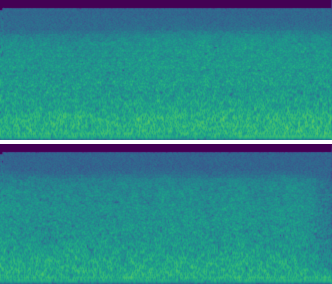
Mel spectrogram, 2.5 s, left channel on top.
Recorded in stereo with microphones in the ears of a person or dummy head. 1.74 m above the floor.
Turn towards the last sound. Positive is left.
No sound to turn to.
